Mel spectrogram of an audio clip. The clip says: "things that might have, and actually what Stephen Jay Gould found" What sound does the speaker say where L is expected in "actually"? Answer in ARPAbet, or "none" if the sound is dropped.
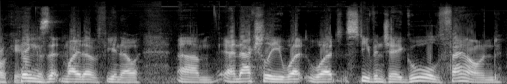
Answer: W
